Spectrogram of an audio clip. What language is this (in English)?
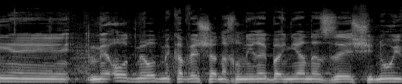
Hebrew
